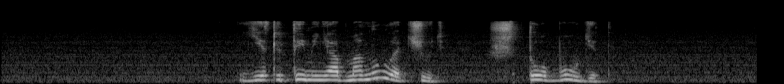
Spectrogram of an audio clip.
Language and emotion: Russian, angry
